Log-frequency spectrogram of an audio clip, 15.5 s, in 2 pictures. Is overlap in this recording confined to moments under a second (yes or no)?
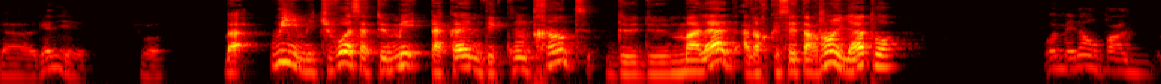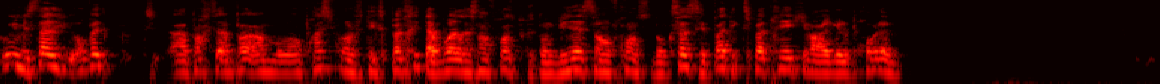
yes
